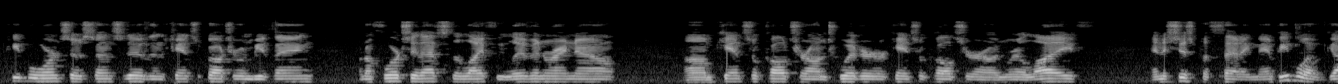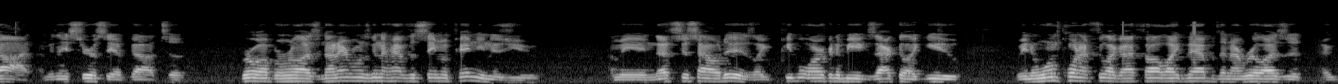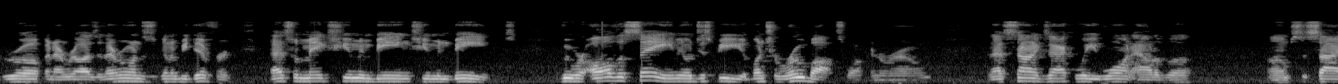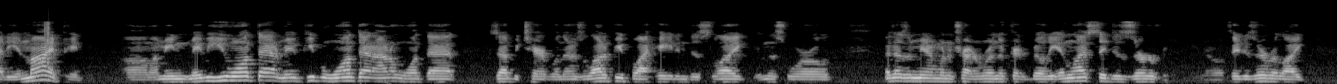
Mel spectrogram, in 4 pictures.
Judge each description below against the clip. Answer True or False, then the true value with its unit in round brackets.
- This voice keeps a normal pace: False (225 wpm)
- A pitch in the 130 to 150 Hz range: True (135 Hz)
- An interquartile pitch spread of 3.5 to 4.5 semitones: False (2.9 semitones)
